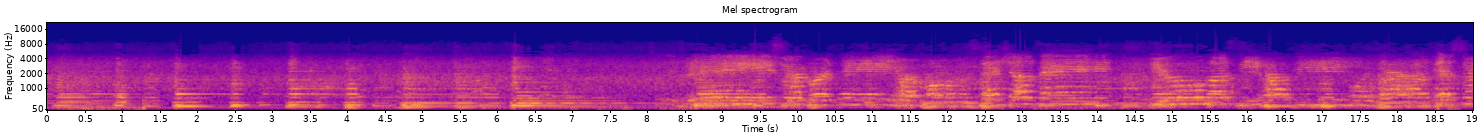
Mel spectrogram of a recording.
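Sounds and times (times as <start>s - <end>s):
acoustic guitar strumming: 0.0s - 19.0s
group of voices singing: 8.1s - 19.0s.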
